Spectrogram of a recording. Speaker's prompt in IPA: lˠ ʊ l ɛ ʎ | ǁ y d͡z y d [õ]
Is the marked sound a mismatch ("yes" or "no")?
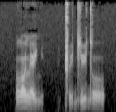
yes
